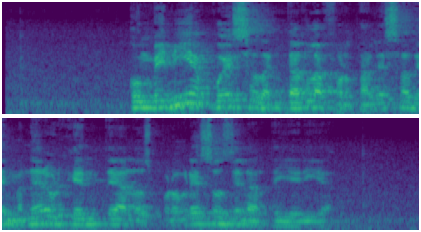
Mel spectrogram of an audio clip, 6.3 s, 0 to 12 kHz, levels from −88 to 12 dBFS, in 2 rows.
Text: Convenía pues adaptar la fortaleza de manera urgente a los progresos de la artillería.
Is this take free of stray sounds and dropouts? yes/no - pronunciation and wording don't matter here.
yes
